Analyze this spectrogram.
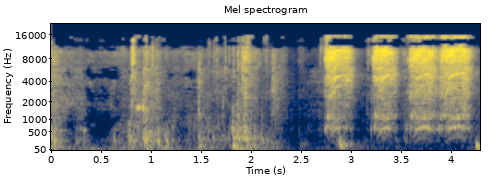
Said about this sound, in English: Fake drilling. The TV is not working. Oh, Lord, he's doing too much. Just banging on things.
